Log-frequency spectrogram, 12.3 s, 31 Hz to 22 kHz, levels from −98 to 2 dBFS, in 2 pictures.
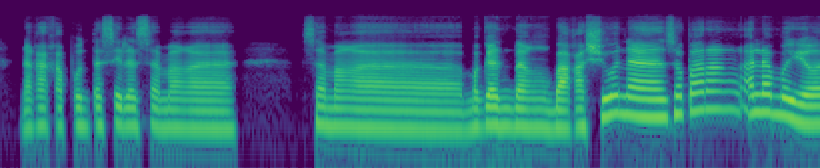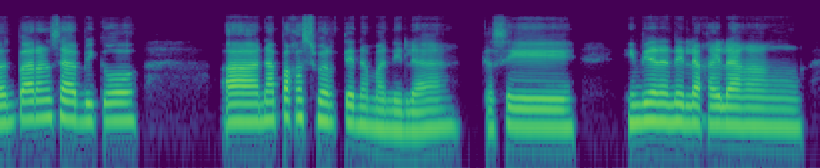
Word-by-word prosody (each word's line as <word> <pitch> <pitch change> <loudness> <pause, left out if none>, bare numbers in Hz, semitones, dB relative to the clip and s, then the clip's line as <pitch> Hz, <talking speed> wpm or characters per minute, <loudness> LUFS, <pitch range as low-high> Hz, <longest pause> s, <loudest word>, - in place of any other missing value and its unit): nakakapunta 165 0 -4
sila 165 -2 -2
sa 160 +1 -5
mga, 145 -1 -2 0.5
sa 175 - -5
mga 160 -1 -1 0.8
magandang 155 -1 +1
bakasyunan. 225 - +4
So, 255 - +2
parang 305 +2 0
alam 270 0 +3
mo 240 - +4
'yon, 180 -3 +4
parang 215 +2 +1
sabi 200 -4 0
ko, 195 0 -1 0.6
"Ah, 190 0 +4
napakasuwerte 205 -3 -1
naman 155 -3 -4
nila" 145 +3 -4 0.2
kasi, 155 0 -1 0.4
hindi 185 +1 0
na 190 0 +4
nila 185 -1 +1
kailangang 160 -3 -1
170 Hz, 120 wpm, -23 LUFS, 155-205 Hz, 0.8 s, bakasyunan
